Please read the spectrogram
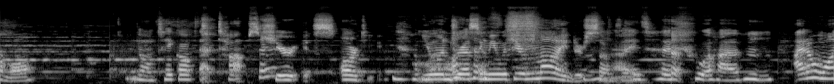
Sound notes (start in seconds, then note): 4.5 splutter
